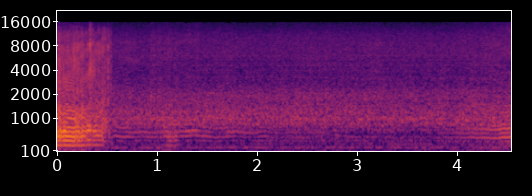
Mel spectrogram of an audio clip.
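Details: A bee zooms loudly past the listener in the first half second near beehives. A softer, even droning hum of more bees continues afterward.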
